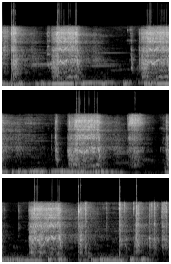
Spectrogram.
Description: Scooter wont start please help me fix it !!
